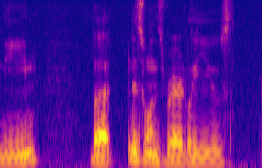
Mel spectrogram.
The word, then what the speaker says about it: 您: There's also a formal version, which is pronounced 您, kind of with an N sound in the end, 您.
